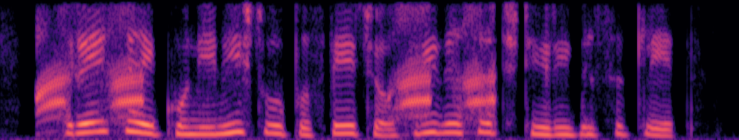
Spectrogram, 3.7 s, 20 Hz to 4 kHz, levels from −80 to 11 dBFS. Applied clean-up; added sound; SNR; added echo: neural diffusion model UNIVERSE++.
